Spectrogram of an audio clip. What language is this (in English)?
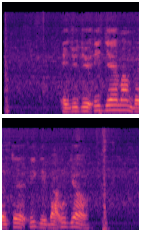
Mbo (Cameroon)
